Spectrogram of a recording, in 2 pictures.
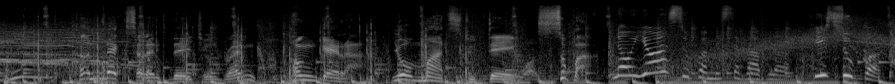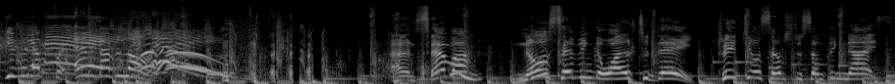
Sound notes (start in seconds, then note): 9.2 cheering; 11.1 chuckling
